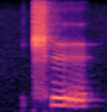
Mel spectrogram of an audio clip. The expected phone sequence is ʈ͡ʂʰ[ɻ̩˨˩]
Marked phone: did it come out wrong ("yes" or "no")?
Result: no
